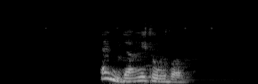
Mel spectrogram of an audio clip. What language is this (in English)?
Kabyle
